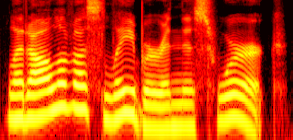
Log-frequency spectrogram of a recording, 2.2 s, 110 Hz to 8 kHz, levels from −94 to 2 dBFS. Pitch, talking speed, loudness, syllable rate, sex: 210 Hz, 220 wpm, -16 LUFS, 4.4 syllables/s, female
